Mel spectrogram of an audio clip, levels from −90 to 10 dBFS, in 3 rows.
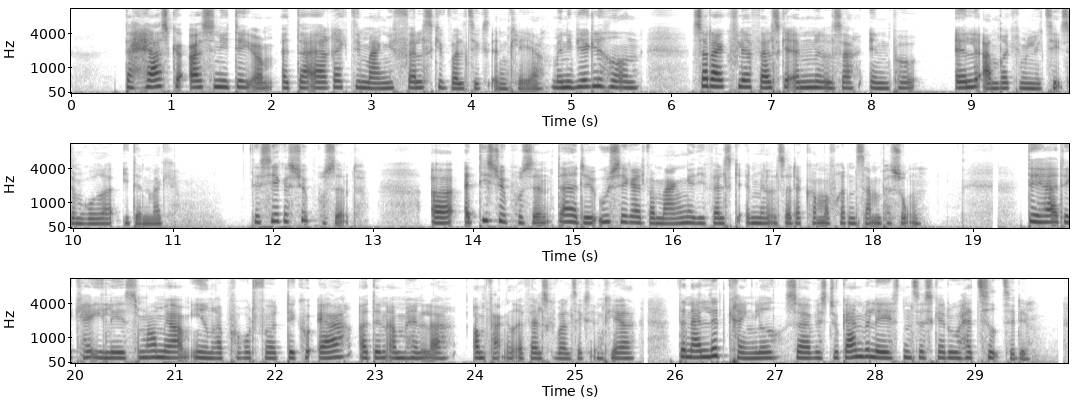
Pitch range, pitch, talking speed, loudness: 210-240 Hz, 220 Hz, 190 wpm, -27 LUFS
